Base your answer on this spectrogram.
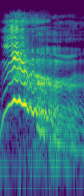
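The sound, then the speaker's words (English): A white stallion neighs in a single loud, harmonic whinny that climbs briefly, then falls and trails off in a quavering tail. “And riding in on a white stallion is your new friend, Baston”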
